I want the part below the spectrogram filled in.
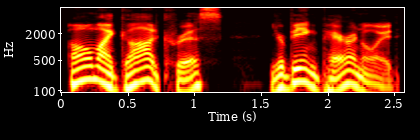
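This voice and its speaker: A man's voice: low-pitched, very animated, moderate pace, a bit bright, no room sound, studio quality, exaggerated voice. A man reading the lines of an irritated middle-aged wife in a scripted story, giving curt, dismissive replies in a cold, defensive way. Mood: annoyed.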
